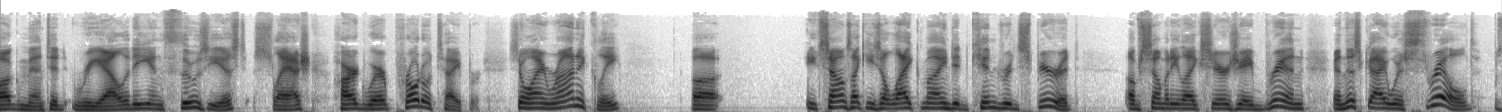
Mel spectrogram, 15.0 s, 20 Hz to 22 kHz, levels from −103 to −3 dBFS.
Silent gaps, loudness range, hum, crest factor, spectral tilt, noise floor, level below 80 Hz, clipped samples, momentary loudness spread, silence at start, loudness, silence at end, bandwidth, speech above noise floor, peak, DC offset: none; 3 LU; none; 18 dB; -5.5 dB/octave; -67 dBFS; -50 dBFS; under 0.1%; 8 LU; 0 s; -20 LUFS; 0 s; 14 kHz; 48 dB; -2 dBFS; under 0.1%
